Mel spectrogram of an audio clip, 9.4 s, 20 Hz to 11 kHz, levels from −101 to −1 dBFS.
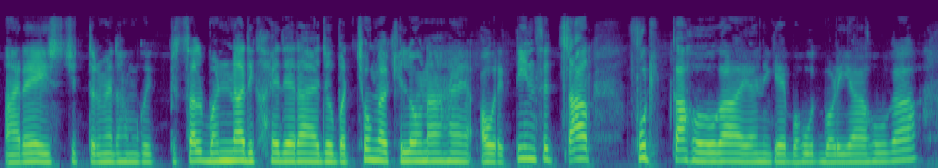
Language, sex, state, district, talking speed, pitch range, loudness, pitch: Hindi, female, Andhra Pradesh, Anantapur, 185 wpm, 160-180 Hz, -24 LUFS, 170 Hz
